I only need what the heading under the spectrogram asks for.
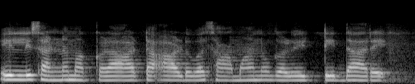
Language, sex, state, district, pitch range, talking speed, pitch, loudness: Kannada, female, Karnataka, Bidar, 195-200 Hz, 85 wpm, 195 Hz, -19 LUFS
